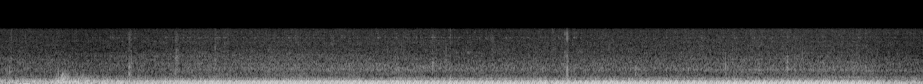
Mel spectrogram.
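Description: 1977 Lincoln Mark V's V8 engine idling steadily, heard from behind the car at the exhaust: an even low hum.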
